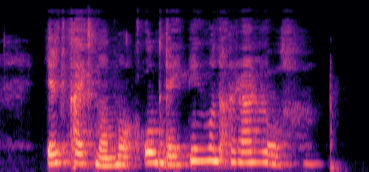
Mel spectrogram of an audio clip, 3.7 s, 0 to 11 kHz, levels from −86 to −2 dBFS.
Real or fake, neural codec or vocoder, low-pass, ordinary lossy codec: fake; codec, 16 kHz in and 24 kHz out, 1.1 kbps, FireRedTTS-2 codec; 9.9 kHz; MP3, 48 kbps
